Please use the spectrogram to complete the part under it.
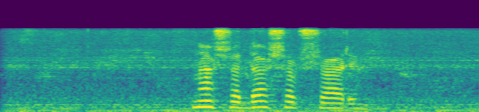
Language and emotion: Russian, neutral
